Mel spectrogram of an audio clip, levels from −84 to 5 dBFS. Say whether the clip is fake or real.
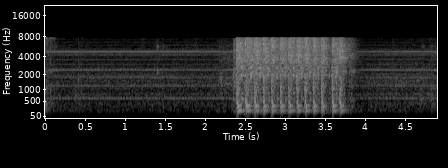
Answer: real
